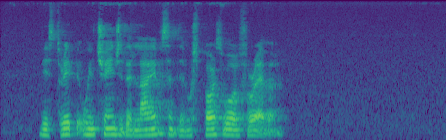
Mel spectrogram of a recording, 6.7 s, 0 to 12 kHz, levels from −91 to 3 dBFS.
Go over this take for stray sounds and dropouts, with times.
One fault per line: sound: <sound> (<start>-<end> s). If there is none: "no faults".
no faults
